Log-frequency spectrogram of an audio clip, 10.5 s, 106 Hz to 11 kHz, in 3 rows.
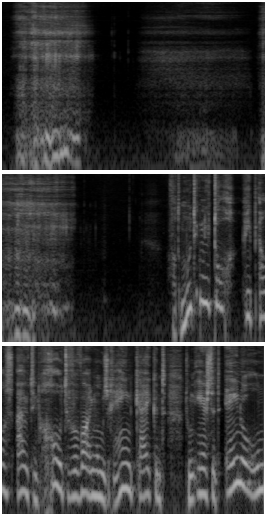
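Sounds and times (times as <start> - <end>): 
two people snoring loudly in deep sleep: 0.1 - 1.2, 2.3 - 4.5
speech: 0.5 - 1.2, 5.9 - 10.5.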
